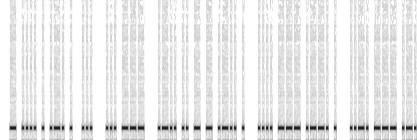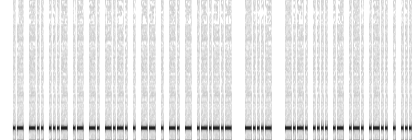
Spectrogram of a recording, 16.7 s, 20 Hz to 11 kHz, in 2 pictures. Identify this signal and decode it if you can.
Morse code, heard as a keyed tone, about 30 wpm, 1000 Hz. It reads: THERE S SO LITTLE HOPE FOR ADVANCEMENT. <BT> CHARLES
